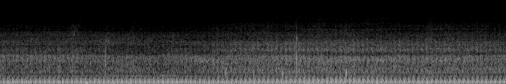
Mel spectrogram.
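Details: A steady, throbbing engine drone, like a motorcycle or small motor idling, fills the recording with low rumble and a regular pulse, with no animal voices.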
